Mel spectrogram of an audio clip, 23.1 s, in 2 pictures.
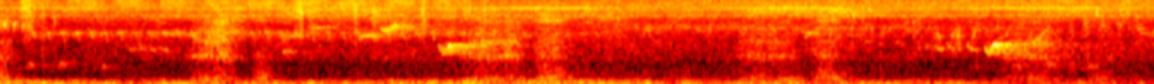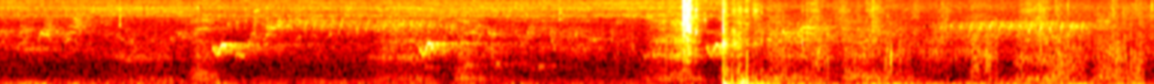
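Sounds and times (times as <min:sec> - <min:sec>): bird calling: 0:07.5 - 0:14.6, 0:15.2 - 0:17.4.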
